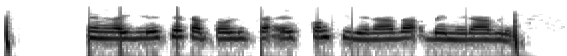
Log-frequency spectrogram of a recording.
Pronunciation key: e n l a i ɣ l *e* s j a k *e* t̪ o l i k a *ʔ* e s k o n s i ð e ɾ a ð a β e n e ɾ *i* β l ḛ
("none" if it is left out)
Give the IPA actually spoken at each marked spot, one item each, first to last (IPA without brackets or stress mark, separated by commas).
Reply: e, a, ʔ, a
